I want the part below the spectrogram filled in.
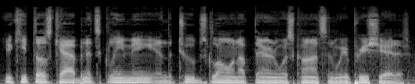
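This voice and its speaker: A man's voice: sits low, steady tone, fast, slight background noise. A man with a Boston accent hosting a radio hobby show, chatting loosely with many fillers and restarts. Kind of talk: casual interview chat.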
